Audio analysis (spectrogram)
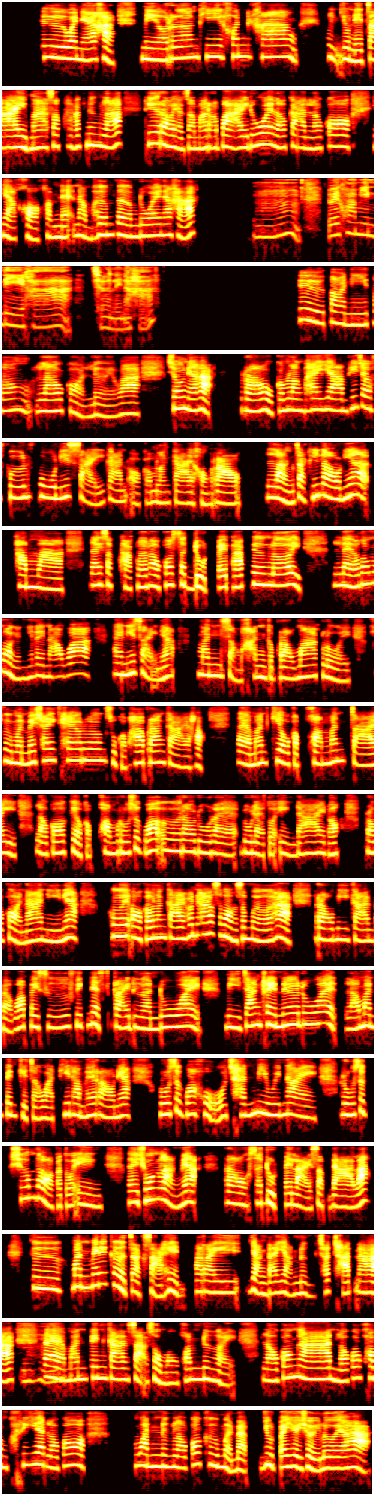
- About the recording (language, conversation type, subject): Thai, advice, จะเริ่มฟื้นฟูนิสัยเดิมหลังสะดุดอย่างไรให้กลับมาสม่ำเสมอ?
- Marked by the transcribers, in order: "ต่อ" said as "ด่อ"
